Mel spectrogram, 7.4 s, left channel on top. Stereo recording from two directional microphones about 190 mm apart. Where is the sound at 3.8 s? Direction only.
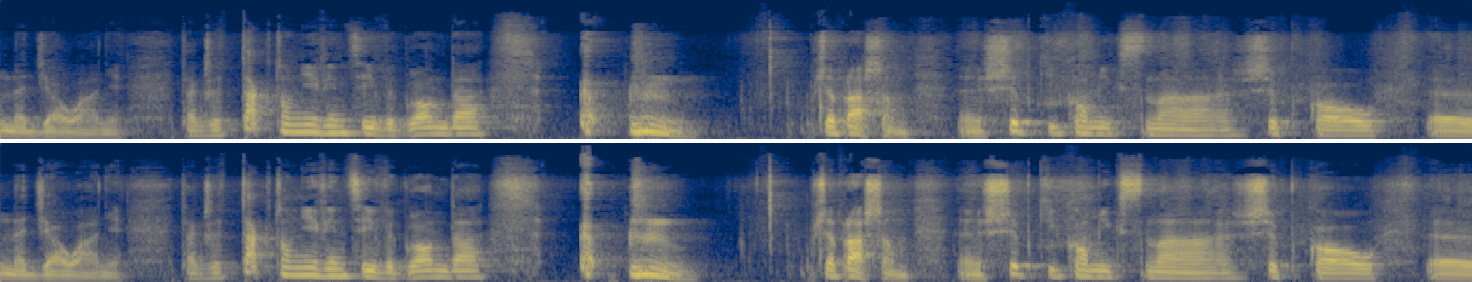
35° right (ahead or behind).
